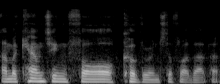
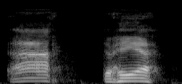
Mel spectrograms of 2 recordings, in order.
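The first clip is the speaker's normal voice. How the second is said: hobgoblin creature voice crying out; 3 semitones higher than usual. A game master voices a hobgoblin attacking the players, yelling in goblin. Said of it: "the hobgoblin, yells in goblin".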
